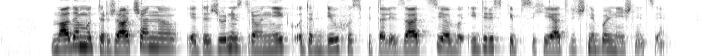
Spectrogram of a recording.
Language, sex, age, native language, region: Slovenian, female, 18-29, Slovenian, Drava region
